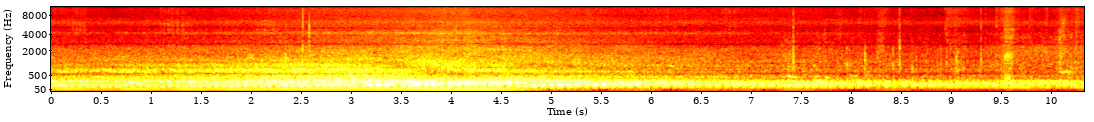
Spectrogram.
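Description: A motor vehicle's engine humming, growing louder to a peak a few seconds in and then fading away as it passes.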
